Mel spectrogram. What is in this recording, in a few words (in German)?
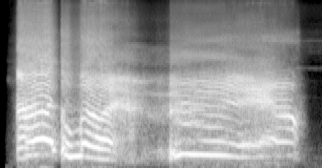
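oh no Enttäuschung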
